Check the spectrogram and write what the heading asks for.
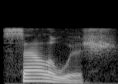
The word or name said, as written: sallowish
